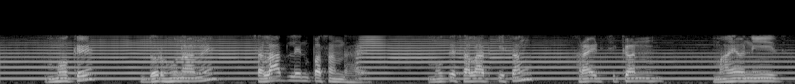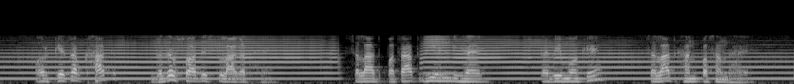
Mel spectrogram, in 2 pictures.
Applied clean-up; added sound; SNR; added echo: none; Trumpet; 1 dB; none.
